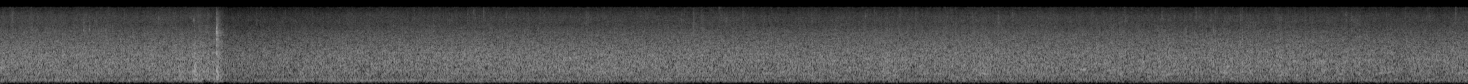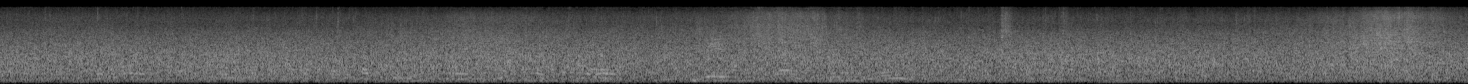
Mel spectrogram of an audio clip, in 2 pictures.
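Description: Steady rain falling, an even hiss, with a sharp knock about two seconds in.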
